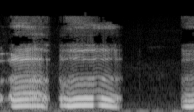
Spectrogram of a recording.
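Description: Loud, drawn-out burps into a microphone, two long throaty bursts and the start of a third, each with a steady low groaning tone and no talking.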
